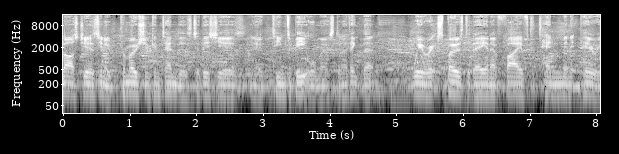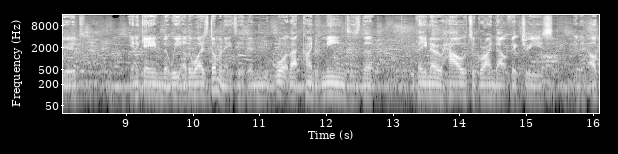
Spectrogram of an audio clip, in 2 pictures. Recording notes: live in The Jolly Gardeners pub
